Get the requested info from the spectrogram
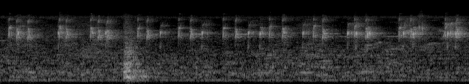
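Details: A baby squirrel makes its first calls to its mother: quick, raspy high chirps repeated about twice a second, with one sharp click near the start and a low constant hum behind.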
